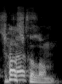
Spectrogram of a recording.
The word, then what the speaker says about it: Tusculum: Is it No, it's Tusculum.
